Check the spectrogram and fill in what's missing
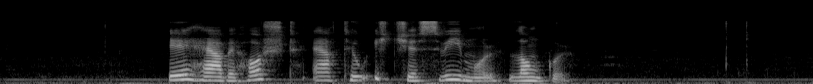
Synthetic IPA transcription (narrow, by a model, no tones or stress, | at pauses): eːɦaːʋɪɦœʂt̪æt̪ʰɪwɪt͡ʃəsʋiːmʊ̰ɹlɔwŋkʊ̰ɹ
